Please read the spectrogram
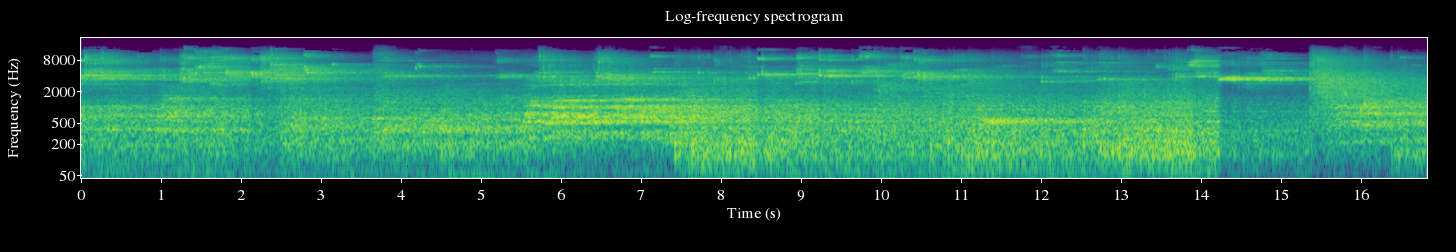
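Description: Indoor basketball game: a basketball bouncing on the court floor amid players' voices calling out, echoing in a large gym.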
